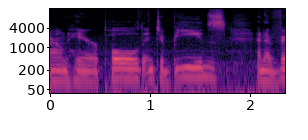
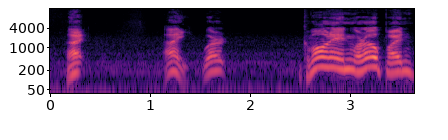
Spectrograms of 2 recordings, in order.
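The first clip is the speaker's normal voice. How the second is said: rough, gruff holler, very high and loud; 10 semitones higher, 11 dB louder than usual. A voice from inside answers a knock at the door, gruff. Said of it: "a gruff voice from inside".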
